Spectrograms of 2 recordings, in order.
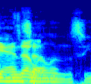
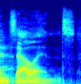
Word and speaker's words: Anzellans: Grief takes him to the Anzellians. Is that how you say it? – The Anzellans. Yeah. – Anzellans.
